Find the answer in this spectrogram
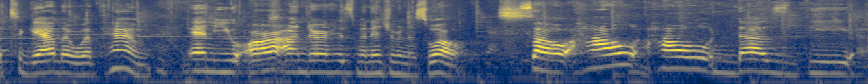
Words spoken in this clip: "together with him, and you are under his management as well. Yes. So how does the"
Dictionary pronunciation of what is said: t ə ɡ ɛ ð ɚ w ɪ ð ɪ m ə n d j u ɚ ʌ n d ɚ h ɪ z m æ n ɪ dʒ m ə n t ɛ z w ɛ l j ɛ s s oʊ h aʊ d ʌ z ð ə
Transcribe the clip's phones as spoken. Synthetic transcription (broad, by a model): t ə ɡ ɛ ð ɚ w ɪ ð ɪ m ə n j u ɚ ʌ n d ɚ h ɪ z m æ n ɪ dʒ m ə n t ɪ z w ɛ l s s oʊ h aʊ d ʌ z ð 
